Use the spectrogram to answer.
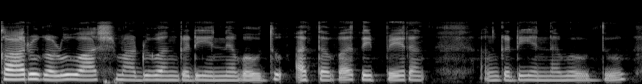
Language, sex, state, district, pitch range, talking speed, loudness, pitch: Kannada, female, Karnataka, Bidar, 195-215 Hz, 75 wpm, -20 LUFS, 205 Hz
